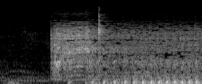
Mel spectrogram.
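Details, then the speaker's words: Used Yamaha X-Ride motorcycle with a harsh mid-engine noise traced to low engine oil: starter whirr, engine catches at once and settles into an even idle; noise gone, normal start and idle. "ya suaranya hilang Jadi benar gara-gara oli yang sudah sedikit ya kita coba Nyalakan lagi"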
